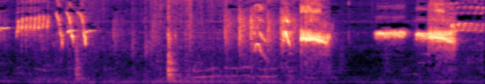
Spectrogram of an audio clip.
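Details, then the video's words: Tame starling singing learned song as a tutor for other birds: varied whistles and harsh squawk-like notes, then loud buzzy warbled phrases near the end separated by a short silence. "Burung Jalak Jinak Isian Nembak || Cocok untuk masteran burung lain langsung nyaut"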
